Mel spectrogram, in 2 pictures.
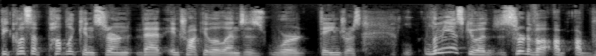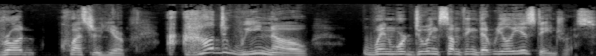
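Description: A man's unremarkable speaking voice, fairly high in pitch, with lively intonation, very even loudness and a moderate pace, in a dry, close sound with no echo on a very clean recording with a silent background. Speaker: podcast host. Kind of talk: scripted podcast intro and interview.

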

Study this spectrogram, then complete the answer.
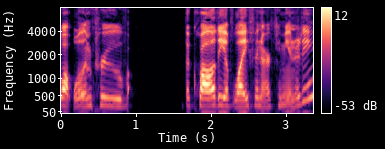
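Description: With an American accent, a woman talks at a moderate pace in a plain, everyday voice with a fairly high pitch. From Ohio, Cleveland. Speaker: community advocate. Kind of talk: interview. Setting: studio.

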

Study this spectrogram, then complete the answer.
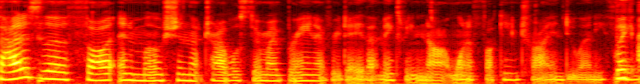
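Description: A woman talks at a fairly quick pace, her loudness swinging widely. Noticeable background noise sits behind her. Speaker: podcast co-host. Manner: casual, profane, rambling.

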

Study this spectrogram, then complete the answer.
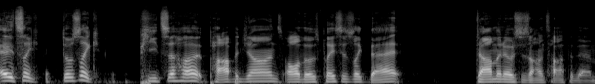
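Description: In a dry, close sound with no echo, a man with an unremarkable speaking voice talks at medium pitch and moderate pace with lively intonation. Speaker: podcast co-host. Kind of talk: casual chat.

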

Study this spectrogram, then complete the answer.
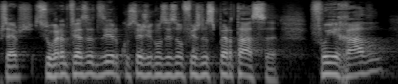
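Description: With a European Portuguese accent, the speaker talks at a very fast pace in an animated tone with ordinary pitch variation, on a very clean recording with a silent background. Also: man, long, frequent pauses. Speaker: comedian. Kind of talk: casual chat.

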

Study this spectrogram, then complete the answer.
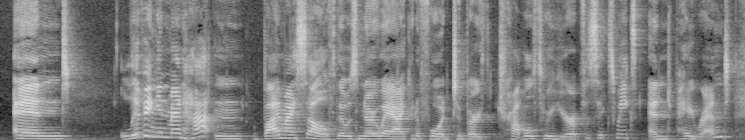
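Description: A woman with an Australian accent speaks at a moderate pace in a fairly high pitch with ordinary pitch variation. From Queensland, Australia. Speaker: podcast guest, host's friend. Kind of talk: casual chat.

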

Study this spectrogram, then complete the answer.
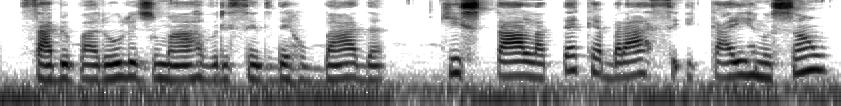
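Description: A woman talks over noticeable background noise. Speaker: horror story narrator. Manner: suspenseful, hushed and tense, building dread.

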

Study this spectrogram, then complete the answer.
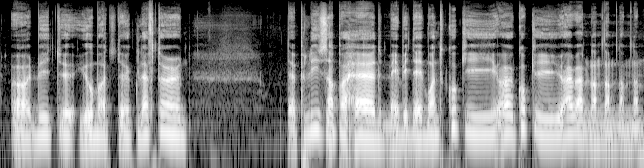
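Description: Putting on a character voice, a man speaks at a very slow pace in a medium pitch. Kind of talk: broken grammar, childlike. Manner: silly, gruff.

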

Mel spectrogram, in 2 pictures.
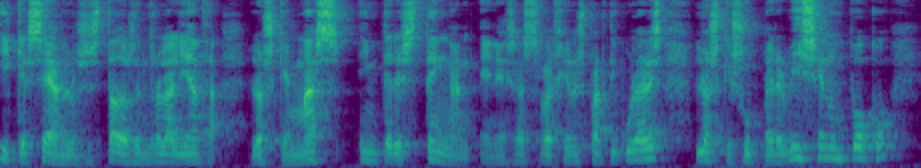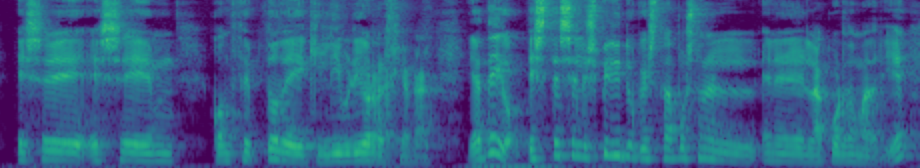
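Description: A man speaks at a medium pitch with a fairly bright tone, moving at a fairly quick pace with few pauses. His pitch varies in an ordinary way, and the recording is very clean over a silent background.

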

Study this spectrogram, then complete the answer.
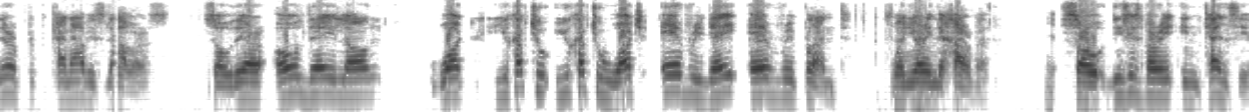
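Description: A man's dark, mellow voice, dry and close with no echo, with big swings in loudness. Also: fairly high pitch for a man, ordinary pitch variation, moderate pace. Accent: Spanish. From Argentina. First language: Spanish. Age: 40s. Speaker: businessman. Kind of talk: Q&A on a group call.

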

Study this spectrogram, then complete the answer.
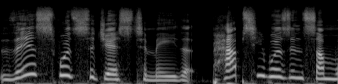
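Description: Recorded very cleanly against a silent background, a woman with an Australian accent talks at a moderate pace. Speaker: podcast host and history presenter. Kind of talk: history documentary narration, scripted storytelling. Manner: measured, dramatic, storytelling tone with dry asides.

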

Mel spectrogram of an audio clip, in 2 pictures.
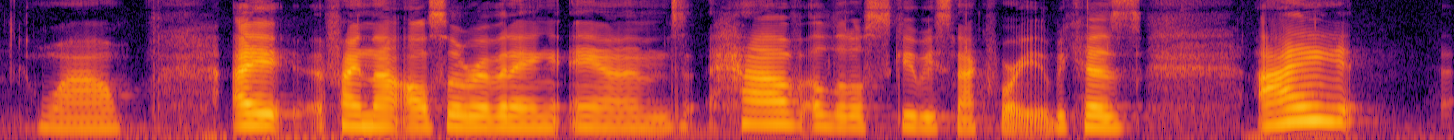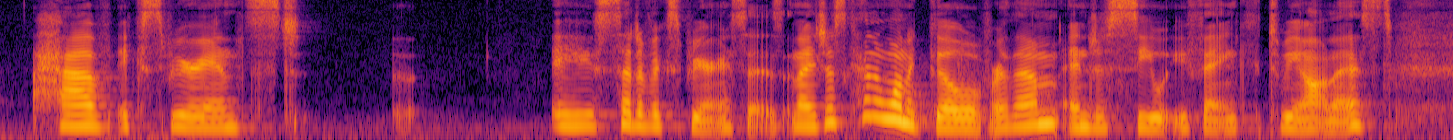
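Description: A woman with an ordinary speaking voice talks at a medium pitch with ordinary pitch variation, on a very clean recording with a silent background. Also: moderate pace. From US Pacific Northwest, Spokane. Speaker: podcast host. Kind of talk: interview conversation.

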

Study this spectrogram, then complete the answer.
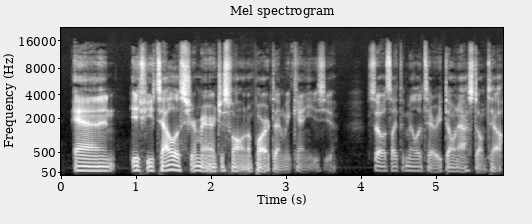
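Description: A man's very deep, low voice, animated, with vocal fry, ordinary pitch variation, a fairly quick pace and big swings in loudness, dry and close with no echo on a very clean recording with a silent background. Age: 20s. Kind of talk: casual chat. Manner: animated, frequent laughter.

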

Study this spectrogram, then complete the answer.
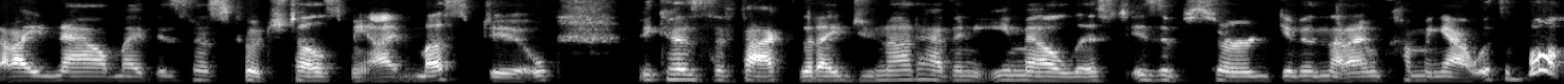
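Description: Recorded with a dry, close sound, no echo and a quiet background, a woman speaks in a normal speaking voice at a moderate pace with fairly even intonation. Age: 50s. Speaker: lawyer and tutoring business founder. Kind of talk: interview.

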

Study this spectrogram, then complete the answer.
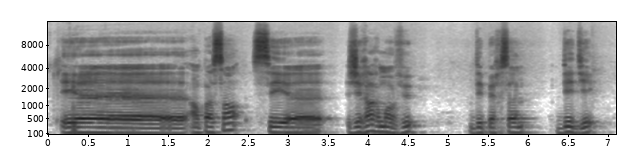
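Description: With audible room echo, a man speaks very slowly at a medium pitch in a dark, mellow tone, using monotone, flat intonation and long, frequent pauses. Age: 20s. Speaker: engineer and former prisoner sharing his story. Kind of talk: personal testimony in casual interview.

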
